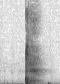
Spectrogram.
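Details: A single sharp, harsh cough from an adult, with a brief fading tail and faint room noise.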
